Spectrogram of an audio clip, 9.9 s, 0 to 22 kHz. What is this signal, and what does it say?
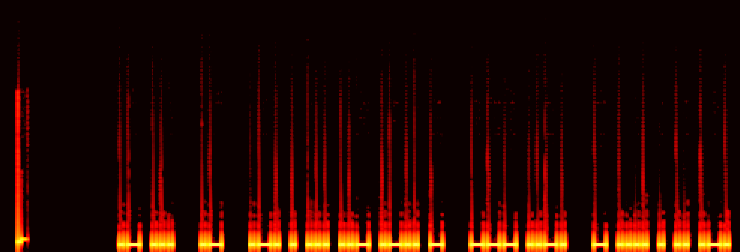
Morse code, heard as a keyed tone, about 22 wpm, 700 Hz. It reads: AS A RESULT OF THEIR
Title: Sets of 5 Words Encore2 22wpm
